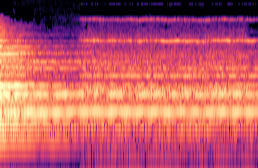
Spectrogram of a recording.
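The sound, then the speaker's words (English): A telephone bell rings loudly and steadily, a sustained metallic jangle that holds for a few seconds with no voices over it. “When I got the bell, I thought fast. If Miletus was out of town, everybody who knew his private number would know better than to ring it.”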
